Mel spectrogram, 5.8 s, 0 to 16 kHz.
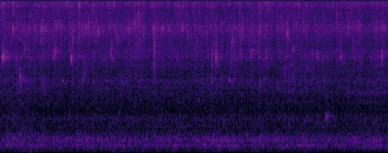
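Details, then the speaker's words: Bosch SMV50E10RU/D5 Type SD6P1B dishwasher, brought in for humming and not starting, short-program test before repair: steady splashing hiss with soft pump hum as pressure builds, no grinding or buzzing, no errors; normal wash cycle spraying. "убирает обороты доливает вода параллельно доливается увеличивается давление все равно входит в режим давление неплохое Ну по крайней мере ошибок никаких наблюдаем"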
